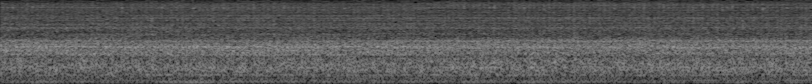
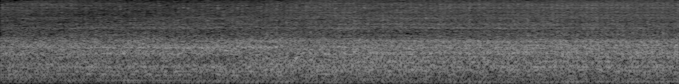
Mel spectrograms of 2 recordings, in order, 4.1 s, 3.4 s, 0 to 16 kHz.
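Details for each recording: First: 1966 Chevrolet C20 with 292 inline-six, first start on 5 gallons of fresh gas, still cold: steady even idle but running a little fast, no knocks or misses; timing and carburetor still to be set. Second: 1966 Chevrolet C20 with 292 engine on first start after the work, not yet warmed up and idling a little fast: fine, even valve train ticking with no single loud tap. Normal valve train at idle.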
